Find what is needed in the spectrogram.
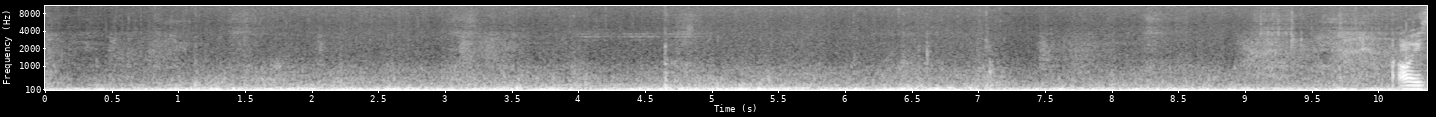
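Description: Steady low rumble inside a Hyundai Creta's cabin while it drives along a street: engine and tyre noise.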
